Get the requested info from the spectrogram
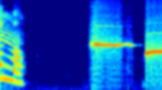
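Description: Mouth whistling: a single steady high note about a second in, then a short break before a second, slightly lower steady note begins right at the end.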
